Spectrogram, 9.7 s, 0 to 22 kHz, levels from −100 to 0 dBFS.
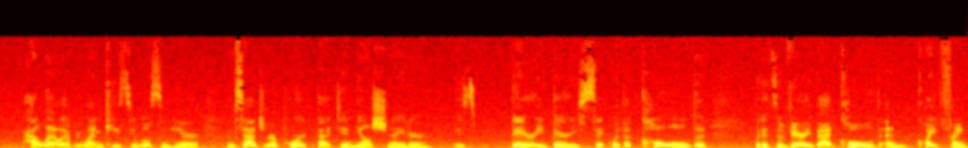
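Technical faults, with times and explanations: The speech signal is continuous and undisturbed, with only the room's own background noise audible, sitting about 21 dB below the speech.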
